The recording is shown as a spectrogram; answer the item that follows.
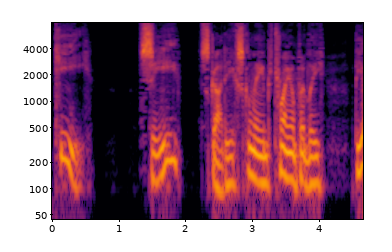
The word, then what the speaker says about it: cay: at least pronounce it correctly Scotty K is pronounced key see Scotty exclaimed triumphantly the only place where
